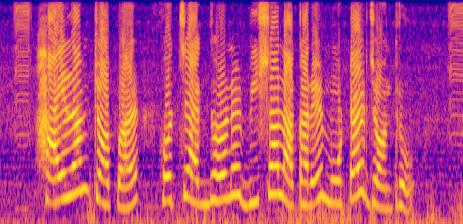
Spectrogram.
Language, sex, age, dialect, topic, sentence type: Bengali, female, <18, Standard Colloquial, agriculture, statement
